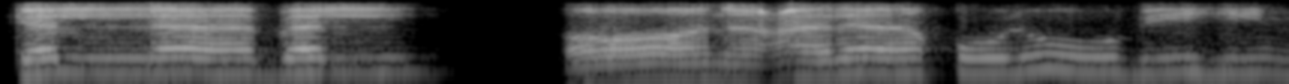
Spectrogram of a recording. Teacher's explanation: أسكت على اللام من كلمة بل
